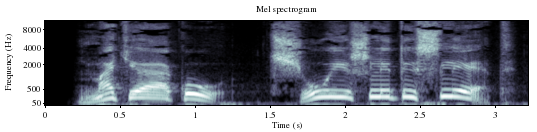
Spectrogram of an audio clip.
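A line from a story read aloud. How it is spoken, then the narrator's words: Loud. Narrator (Russian): Говорит Усинобо громко, чтобы отец слышал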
